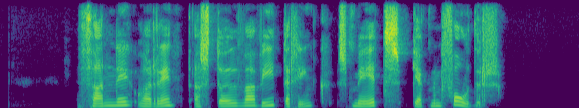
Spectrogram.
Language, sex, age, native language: Icelandic, female, 50-59, Icelandic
